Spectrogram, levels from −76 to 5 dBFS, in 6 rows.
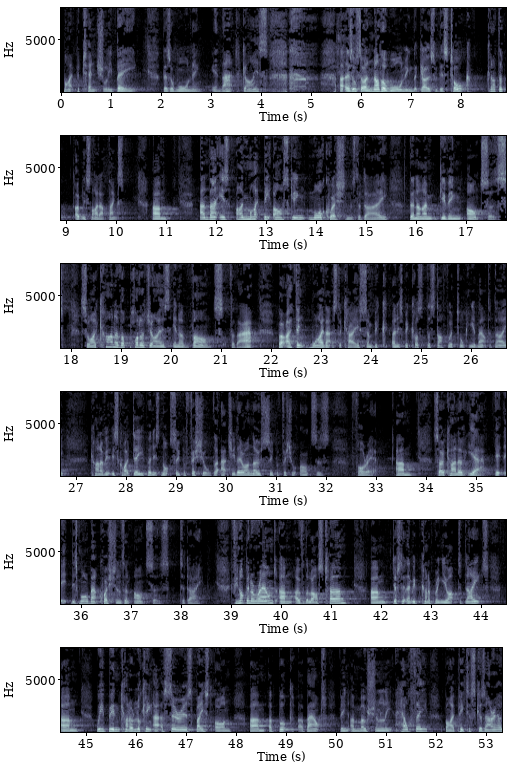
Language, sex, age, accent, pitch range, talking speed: English, male, 40-59, British, 140-180 Hz, 165 wpm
